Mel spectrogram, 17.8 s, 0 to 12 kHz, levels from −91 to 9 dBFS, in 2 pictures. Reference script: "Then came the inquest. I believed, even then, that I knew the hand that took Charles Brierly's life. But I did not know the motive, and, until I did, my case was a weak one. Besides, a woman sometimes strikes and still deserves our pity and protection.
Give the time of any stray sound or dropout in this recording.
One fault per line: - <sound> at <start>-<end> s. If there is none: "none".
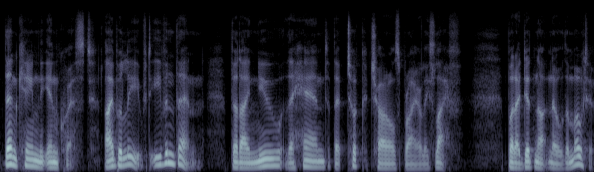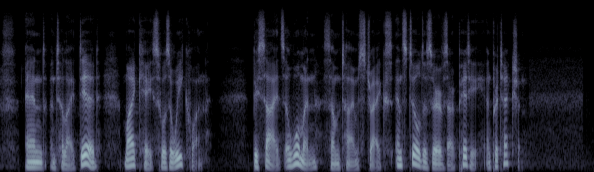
none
